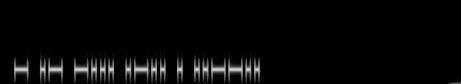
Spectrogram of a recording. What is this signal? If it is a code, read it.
Morse code, heard as a keyed tone, about 28 wpm, 700 Hz. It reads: TABLE?
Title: Sentences from Top 1000 Words - Review Part 2 - 28wpm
